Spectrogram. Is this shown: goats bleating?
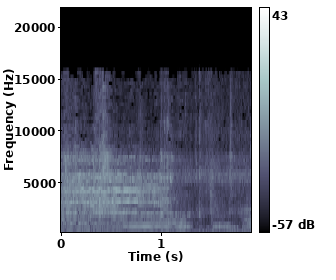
yes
